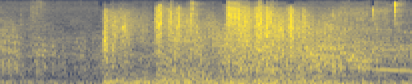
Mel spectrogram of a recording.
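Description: A field cannon booms and musket volleys crackle in an Age of Empires battle, with a sudden heavy blast followed by sustained rumbling gunfire and smoky echoes in the video game's battlefield din.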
